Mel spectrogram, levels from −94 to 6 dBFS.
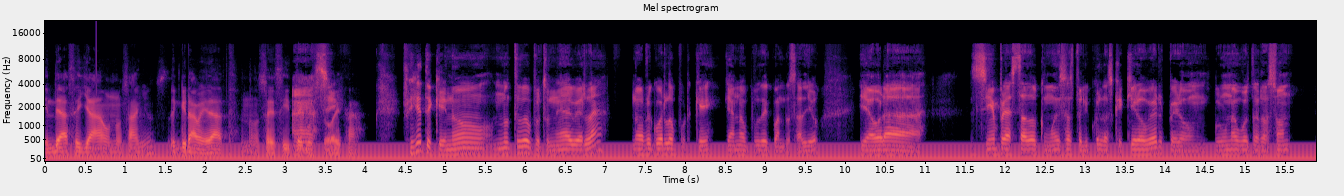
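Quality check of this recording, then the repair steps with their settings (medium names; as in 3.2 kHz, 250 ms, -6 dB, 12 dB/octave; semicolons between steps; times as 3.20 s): hum 60 Hz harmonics 6 -35 dBFS
0.64 s: pop -14 dBFS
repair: de-click; de-hum 60 Hz, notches 6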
